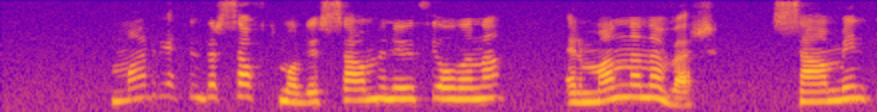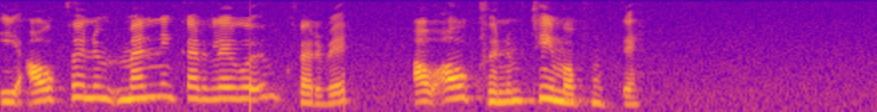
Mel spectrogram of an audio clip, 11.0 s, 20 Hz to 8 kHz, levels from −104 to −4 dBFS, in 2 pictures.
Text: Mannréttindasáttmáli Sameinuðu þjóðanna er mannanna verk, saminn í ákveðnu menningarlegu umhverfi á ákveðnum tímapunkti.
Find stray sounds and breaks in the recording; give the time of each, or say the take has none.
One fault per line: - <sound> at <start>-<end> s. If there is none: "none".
none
